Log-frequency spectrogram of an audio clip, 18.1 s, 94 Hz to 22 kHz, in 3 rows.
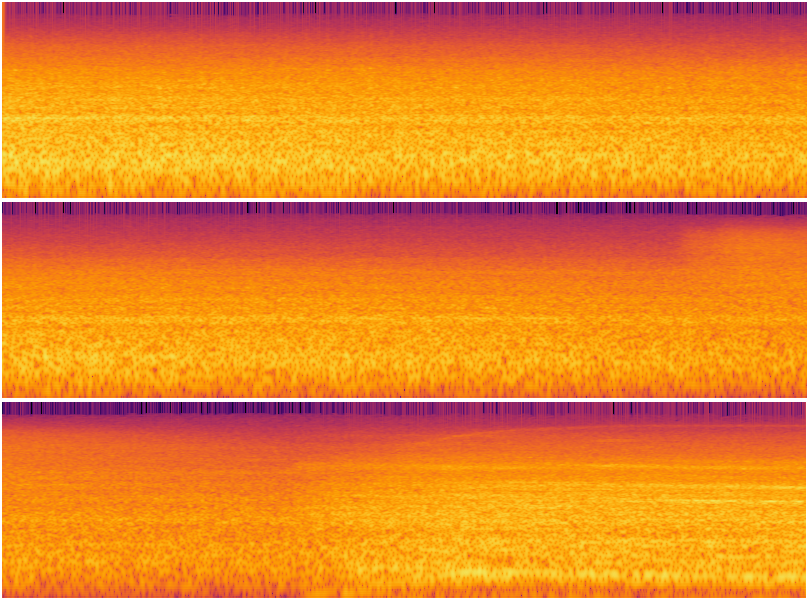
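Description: A locomotive-hauled passenger train with a Class 47 diesel locomotive pulls out of the station, its rumble slowly fading as it moves away. About three-quarters of the way through, a new steady hum and a rising high whine come in.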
